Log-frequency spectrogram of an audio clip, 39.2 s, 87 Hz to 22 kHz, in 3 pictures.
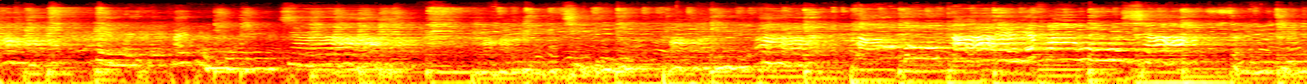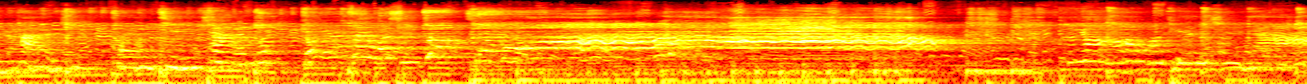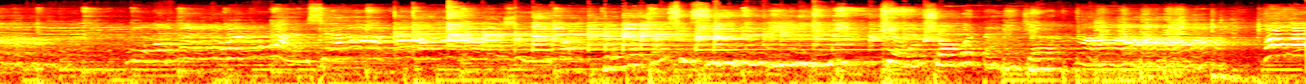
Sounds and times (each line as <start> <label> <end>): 21.8 Walking around in the park 36.5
